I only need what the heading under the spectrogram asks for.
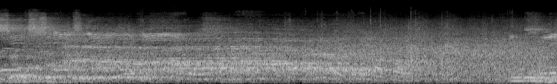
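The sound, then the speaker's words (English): A crowd cheers at the Child's Play charity auction at PAX Prime as PopCap wins the Omega Claw, a drugstore claw machine. Dense, loud cheering and shouting with mixed voices runs unbroken throughout. “That was the sound of PopCap bidding up and ultimately winning the Omega Claw, a drugstore claw machine that served as the final battle in the Omegathon at PAX Prime this year.”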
